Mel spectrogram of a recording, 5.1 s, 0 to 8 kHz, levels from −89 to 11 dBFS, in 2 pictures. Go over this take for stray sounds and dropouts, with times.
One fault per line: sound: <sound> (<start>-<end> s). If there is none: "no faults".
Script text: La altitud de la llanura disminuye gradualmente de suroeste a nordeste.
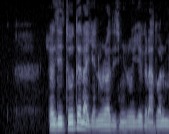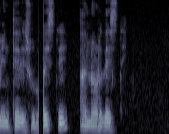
sound: dropout (3.1-3.2 s)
